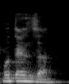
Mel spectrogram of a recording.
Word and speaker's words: Potenza: is that how you pronounce it? Right. Potenza.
